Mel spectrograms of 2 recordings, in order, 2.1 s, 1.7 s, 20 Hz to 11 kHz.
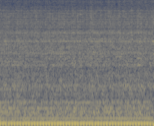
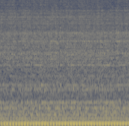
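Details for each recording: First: Myford ML7 lathe during restoration, saddle and slides power-fed toward the chuck through the change gears, which have only old engine oil on them: a steady low hum with an even throb and no knocks or grinding. Running normally. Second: Myford ML7 lathe during restoration, with the change gears driving the leadscrew power feed of the saddle and cross slide: a steady motor hum with a fast gear rattle, noisier with no grease, only old engine oil lightly brushed on the gears.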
